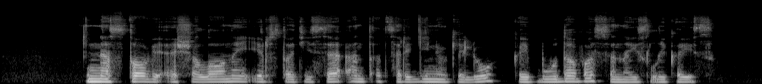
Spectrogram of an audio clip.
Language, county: Lithuanian, Klaipėda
